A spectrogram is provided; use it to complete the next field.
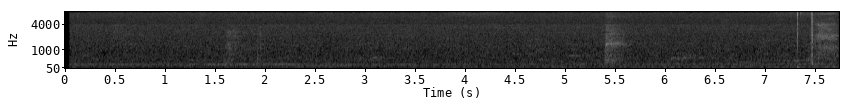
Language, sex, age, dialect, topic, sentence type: Marathi, female, 25-30, Varhadi, banking, statement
